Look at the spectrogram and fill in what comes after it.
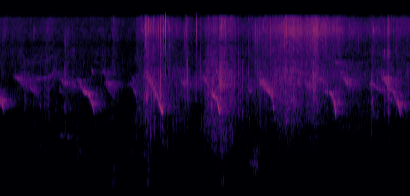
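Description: Small birds chirping faintly, a steady string of short peeps that fall in pitch, about three a second.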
